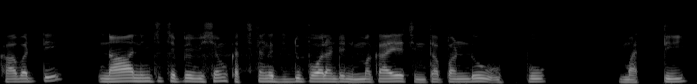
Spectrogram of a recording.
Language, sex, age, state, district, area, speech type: Telugu, male, 18-30, Telangana, Yadadri Bhuvanagiri, urban, spontaneous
